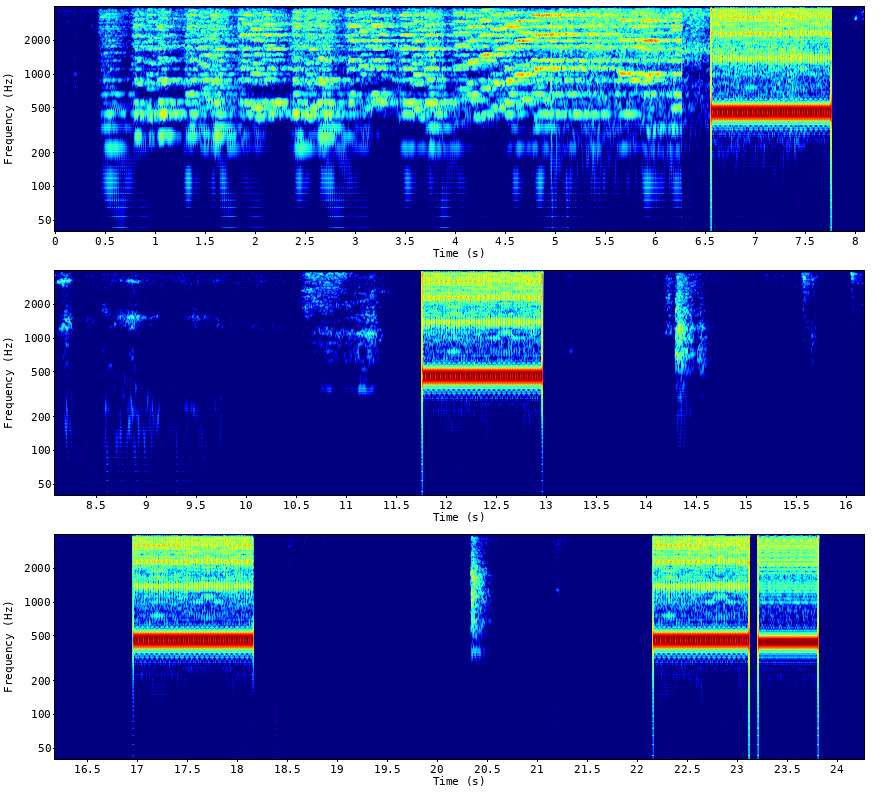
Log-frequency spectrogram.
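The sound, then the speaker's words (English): A stretch of hold music gives way to a phone ringing on the line as the call is transferred to HR: four loud, steady, mid-pitched ringback tones, each about a second long, spaced roughly five seconds apart with near silence between. “I can transfer you over to HR, and they might be able to help direct you further from there.”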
